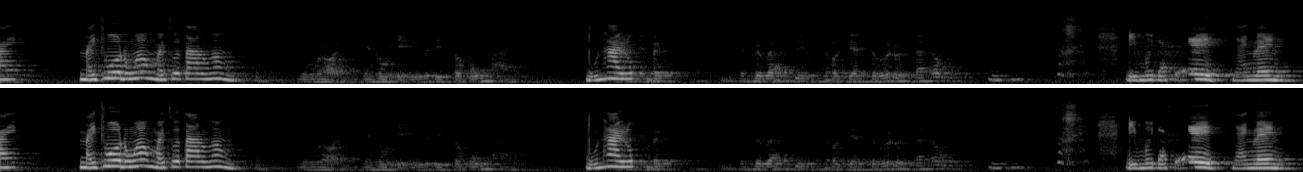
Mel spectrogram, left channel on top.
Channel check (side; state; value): both; normal; correlation 0.68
